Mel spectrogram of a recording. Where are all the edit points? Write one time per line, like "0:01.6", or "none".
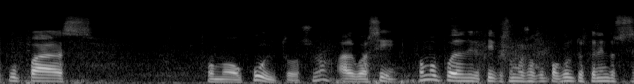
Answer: none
